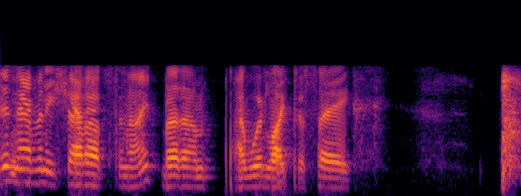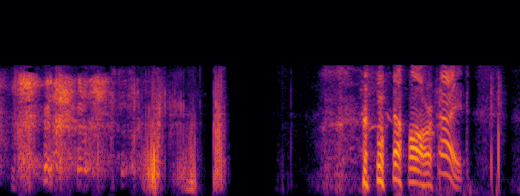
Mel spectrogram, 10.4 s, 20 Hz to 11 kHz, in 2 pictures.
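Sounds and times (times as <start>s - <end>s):
speech: 0.2s - 3.7s, 5.0s - 6.1s, 8.8s - 10.2s
person coughing and clearing throat: 5.0s - 6.6s.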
